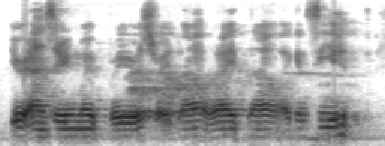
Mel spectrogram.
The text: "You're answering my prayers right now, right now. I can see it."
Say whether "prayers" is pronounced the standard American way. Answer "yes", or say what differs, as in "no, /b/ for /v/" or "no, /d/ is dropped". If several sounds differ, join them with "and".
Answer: no, /s/ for /z/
